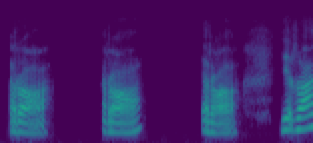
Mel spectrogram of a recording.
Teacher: र मोटी भी होती है और जुंबिश भी पैदा होती है · के क्या है वाइब्रेशन इसमें र तकरार सॉरी पाया जाता है तकरार है थोड़ा सा जैसे दोबारा पलट हुई आवाज इसकी दो दफा जैसे रा पढ़ी जा रही हो रा र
